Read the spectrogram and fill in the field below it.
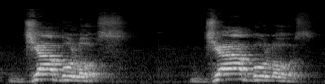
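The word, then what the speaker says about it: διάβολος: significa a palavra diabo a palavra diabo vida do original grego é pronunciada diabolôs diabolôs que significa caluniador de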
